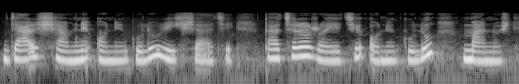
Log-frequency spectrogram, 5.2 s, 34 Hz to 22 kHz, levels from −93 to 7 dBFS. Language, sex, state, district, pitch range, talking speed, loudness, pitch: Bengali, female, Tripura, West Tripura, 210-265 Hz, 105 wpm, -16 LUFS, 230 Hz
